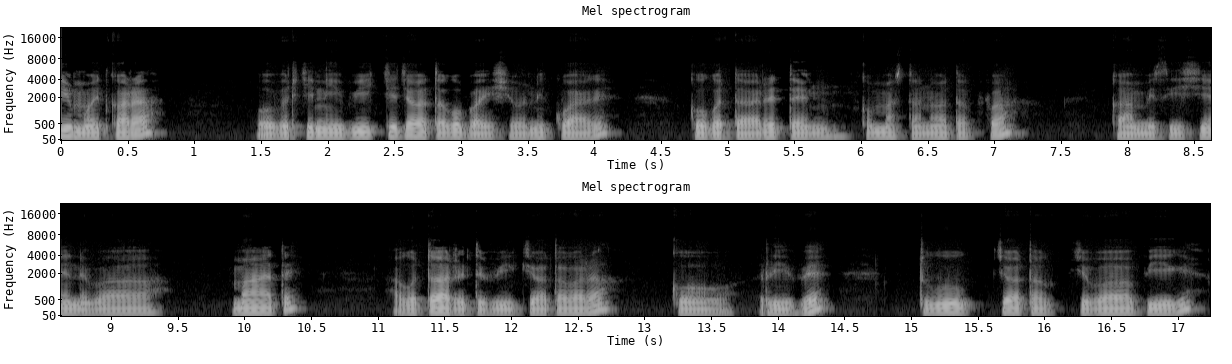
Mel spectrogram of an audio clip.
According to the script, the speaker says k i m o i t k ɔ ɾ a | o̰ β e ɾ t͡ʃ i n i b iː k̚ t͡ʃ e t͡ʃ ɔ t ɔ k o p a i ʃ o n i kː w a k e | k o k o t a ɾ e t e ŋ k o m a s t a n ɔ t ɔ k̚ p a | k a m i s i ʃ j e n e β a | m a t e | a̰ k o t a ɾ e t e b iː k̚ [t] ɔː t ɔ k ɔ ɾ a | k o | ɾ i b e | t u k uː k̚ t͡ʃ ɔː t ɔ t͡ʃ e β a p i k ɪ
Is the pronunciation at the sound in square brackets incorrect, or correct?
incorrect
